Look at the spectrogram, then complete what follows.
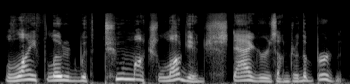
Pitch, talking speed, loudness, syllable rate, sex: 170 Hz, 170 wpm, -19 LUFS, 4.7 syllables/s, male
